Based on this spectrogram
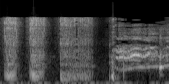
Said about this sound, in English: I actually should do that. Here it is. Here's my fart sympathy part one.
